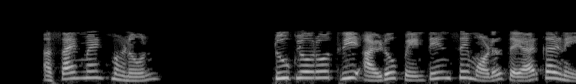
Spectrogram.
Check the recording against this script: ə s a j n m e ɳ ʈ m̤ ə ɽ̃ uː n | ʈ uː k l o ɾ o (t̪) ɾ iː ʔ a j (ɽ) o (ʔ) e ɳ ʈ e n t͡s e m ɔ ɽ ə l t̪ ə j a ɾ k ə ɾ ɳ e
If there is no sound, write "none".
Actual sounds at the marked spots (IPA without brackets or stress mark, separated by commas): t̪ʰ, ɽ, p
